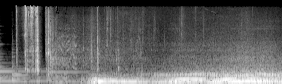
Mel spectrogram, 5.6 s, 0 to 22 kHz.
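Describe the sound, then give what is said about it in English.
A few sharp clicks and a door-like thunk, then a car engine turns over and settles into a steady low rumble that swells slightly as the car pulls away in Sheboygan, Wisconsin, heading towards Milwaukee along Route 43, with no talking. “We'll hop back into our car and make our way towards Milwaukee, Wisconsin, along Route 43.”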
